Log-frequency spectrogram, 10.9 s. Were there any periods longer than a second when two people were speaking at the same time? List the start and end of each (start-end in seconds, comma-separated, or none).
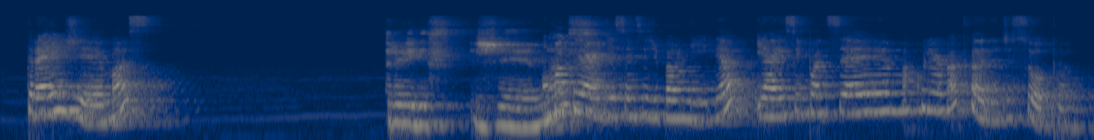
none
